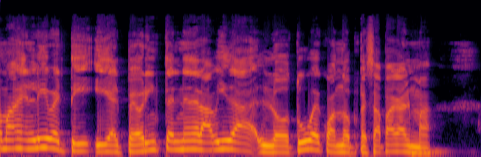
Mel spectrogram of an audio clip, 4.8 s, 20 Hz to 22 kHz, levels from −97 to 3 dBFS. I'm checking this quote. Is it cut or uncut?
uncut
